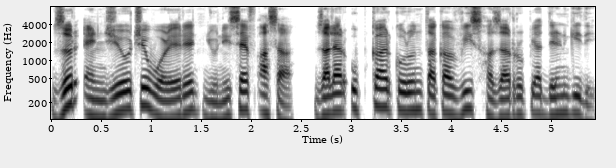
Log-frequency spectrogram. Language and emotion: Goan Konkani, neutral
